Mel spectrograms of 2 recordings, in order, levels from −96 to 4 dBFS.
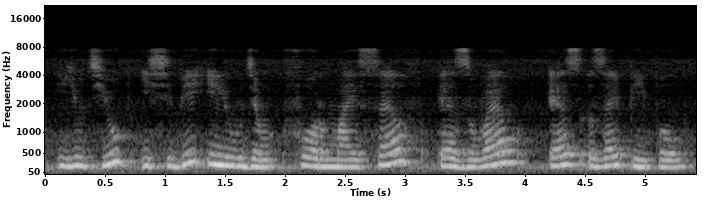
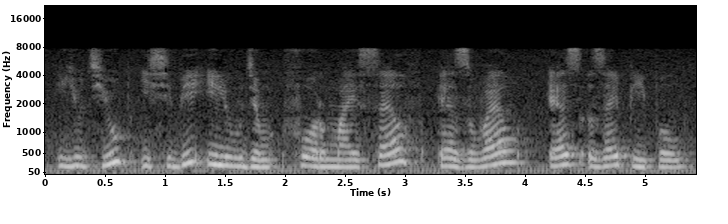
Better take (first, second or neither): second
